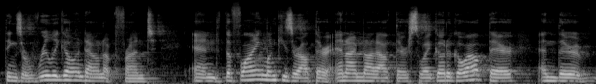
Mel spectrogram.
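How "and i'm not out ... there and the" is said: usual speaking voice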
